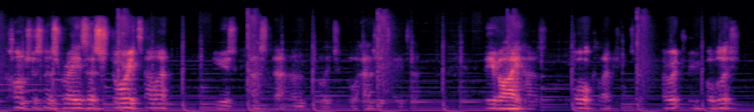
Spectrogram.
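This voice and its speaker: Upbeat male podcast host. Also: medium pitch. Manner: upbeat, promotional. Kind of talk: scripted introduction and interviewing.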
